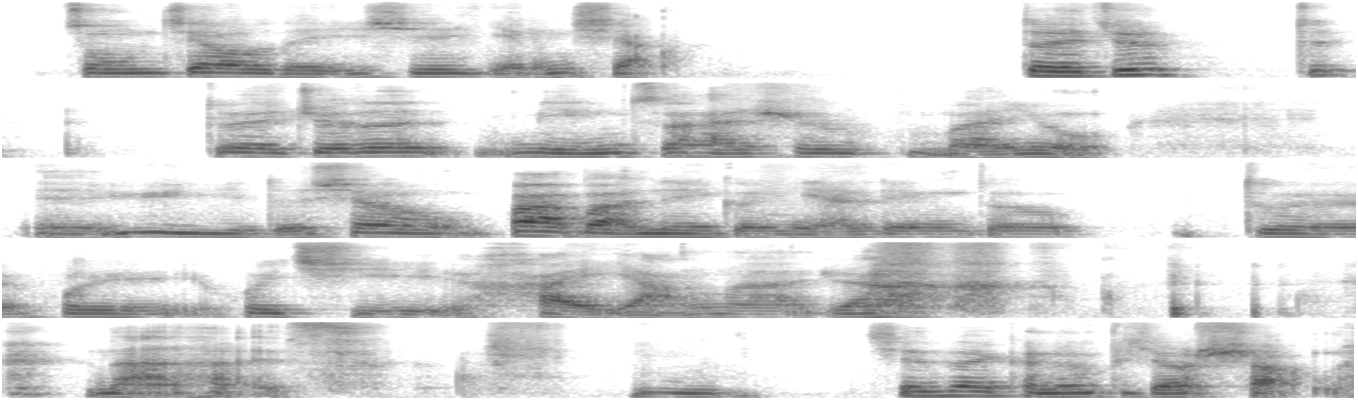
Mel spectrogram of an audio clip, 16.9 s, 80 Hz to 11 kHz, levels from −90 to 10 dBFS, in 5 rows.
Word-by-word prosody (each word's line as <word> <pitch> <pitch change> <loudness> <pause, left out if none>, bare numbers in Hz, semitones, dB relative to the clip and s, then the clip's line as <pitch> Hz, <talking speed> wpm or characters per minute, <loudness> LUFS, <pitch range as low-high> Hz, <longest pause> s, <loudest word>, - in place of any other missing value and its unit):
宗 160 -1 +1
教 160 0 +4
的 140 -1 -2
一 135 0 -5
些 150 +1 0
影 150 +2 -4
响。 165 - -1 0.9
对， 185 -2 +7
就 220 +5 +7 0.4
对 205 0 -6 0.5
对， 165 -2 -1
觉 165 +1 +2
得 175 +1 +1
名 155 -1 -1
字 160 +1 -3
还 160 -3 -2
是 155 0 -2
蛮 130 0 -3
有， 145 0 -2 0.6
呃， 275 - -7
寓 300 +6 -2
意 295 -2 +1
的。 130 - -4
像， 155 +2 +3
我 - - -3
爸 195 -2 +11
爸 165 -3 +6
那 145 -1 +3
个 140 - -3
年 130 -1 -4
龄 135 -1 -4
的 135 0 -7 0.4
对， 140 -3 -2
会 145 -2 -3
会 155 -2 0
起 140 -3 -4
海 - - +1
洋 135 - -3
啊， 135 0 -6
这 - - -7
样。 - - +1 1.4
男 - - +2
孩 - - -5
子， - - -5 0.6
嗯， 305 -2 -4 0.3
现 190 - 0
在 195 0 +4
可 185 - -2
能 305 +1 +5
比 310 - -5
较 - - +4
少 - - +4
了， - - -11
155 Hz, 190 characters per minute, -30 LUFS, 140-180 Hz, 1.4 s, 爸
